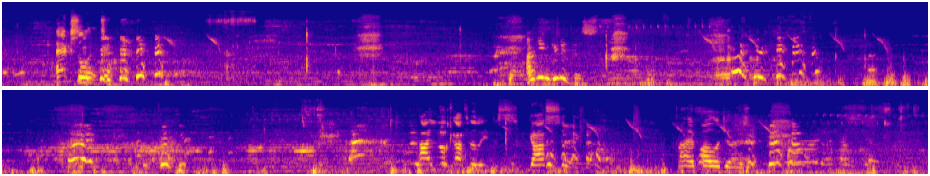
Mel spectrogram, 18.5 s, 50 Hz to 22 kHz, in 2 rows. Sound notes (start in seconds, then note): 7.1 more snarfling and giggling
